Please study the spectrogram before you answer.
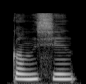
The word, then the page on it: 更新: gēng xīn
